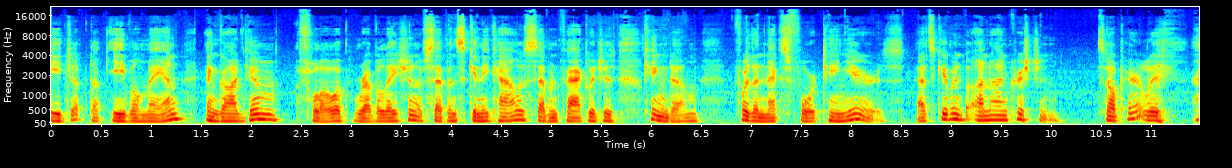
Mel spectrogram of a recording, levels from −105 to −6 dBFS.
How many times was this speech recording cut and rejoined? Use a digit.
8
